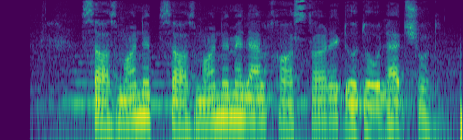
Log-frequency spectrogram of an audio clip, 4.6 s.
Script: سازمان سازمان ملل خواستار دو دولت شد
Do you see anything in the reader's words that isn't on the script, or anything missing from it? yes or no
no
